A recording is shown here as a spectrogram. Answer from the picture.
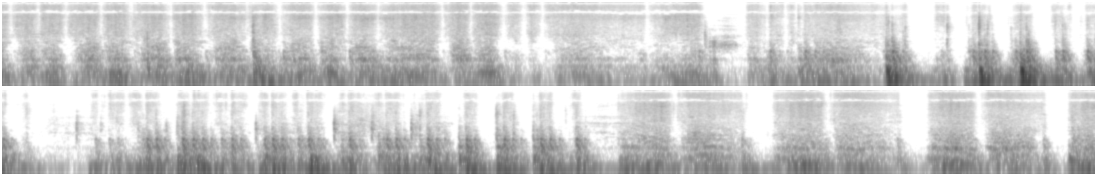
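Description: Angled Chinex-bristle paint brush stroking wet paint on the wooden panels of a door in quick, repeated rubbing strokes, with two louder knocks about nine and ten seconds in.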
